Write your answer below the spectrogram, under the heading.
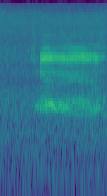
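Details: Tasmanian devils in an enclosure at a wildlife park in Bicheno, Tasmania, scream at each other before feeding time, apparently expecting food; one harsh, drawn-out scream, strained and steady for about a second.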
